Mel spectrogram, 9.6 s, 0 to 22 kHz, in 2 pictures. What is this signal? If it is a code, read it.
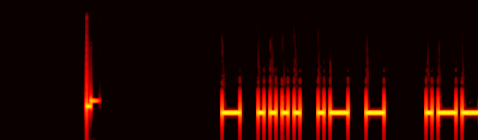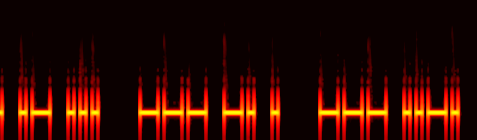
Morse code, heard as a keyed tone, about 20 wpm, 700 Hz. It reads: THAT WAS ONE OF
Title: Sets of 5 Words 20wpm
